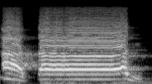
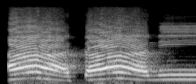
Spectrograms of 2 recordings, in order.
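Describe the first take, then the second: First: The word ends on the n sound. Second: The word ends with a long ee vowel. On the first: "Tadi atan" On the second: "Kali ini atani"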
